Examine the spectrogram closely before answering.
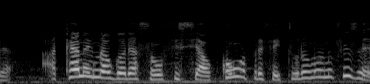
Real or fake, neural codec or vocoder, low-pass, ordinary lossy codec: real; none; 7.2 kHz; none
